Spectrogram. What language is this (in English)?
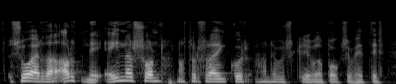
Icelandic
